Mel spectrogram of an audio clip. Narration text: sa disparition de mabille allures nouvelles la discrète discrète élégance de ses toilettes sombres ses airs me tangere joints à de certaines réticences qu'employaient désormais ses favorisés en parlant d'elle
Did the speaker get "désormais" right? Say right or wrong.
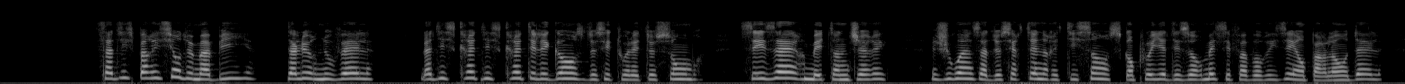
right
